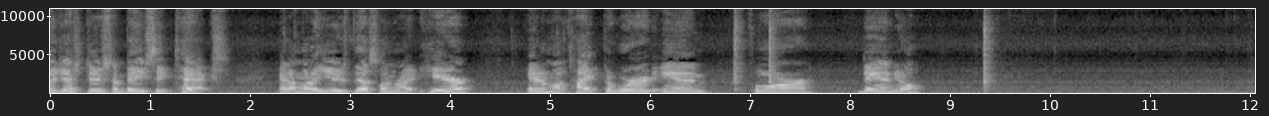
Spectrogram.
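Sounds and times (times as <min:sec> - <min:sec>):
faint room hum: 0:00.0 - 0:12.0
sharp click: 0:06.8 - 0:07.3, 0:09.3 - 0:09.6.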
